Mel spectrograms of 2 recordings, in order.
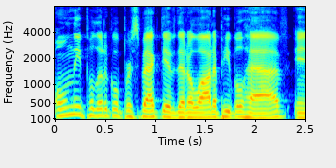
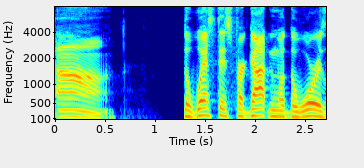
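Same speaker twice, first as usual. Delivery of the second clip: mock sneering nerd voice, louder; 3 semitones higher, 5 dB louder than usual. Mocking a commentator he hates: mocking a slimy nerd. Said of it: "slimy little fucking creature nerd being like".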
